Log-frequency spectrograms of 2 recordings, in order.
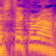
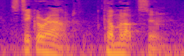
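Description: First: Said in the usual way. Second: Quiet sign-off. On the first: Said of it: "first sign-off take". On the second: Shown as a demonstration. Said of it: "repeat of sign-off, softer".

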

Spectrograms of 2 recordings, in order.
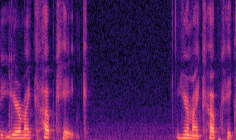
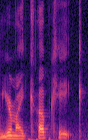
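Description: First: Soft swoony quote. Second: Softer, slow "You're my cupcake"; repeat it softer. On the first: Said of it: "He said". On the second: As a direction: savour "cupcake" quietly. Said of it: "Let me say that one more time". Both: Retold or imitated.

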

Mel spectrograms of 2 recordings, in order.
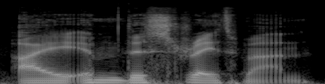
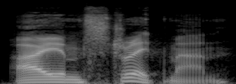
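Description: First: Low, slow mock Russian accent; bad Russian accent. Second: Slow mock Russian accent. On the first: Mocking the actor as too straight, bad Russian accent. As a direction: put on a heavy, slow Russian accent, softly. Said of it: "he has the terrible Russian accent". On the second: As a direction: echo it slowly in clichéd Russian English. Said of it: "he would say".

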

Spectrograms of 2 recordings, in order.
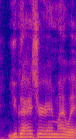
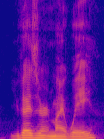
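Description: First: Higher, mildly heated retort; a touch of road rage; mock angry complaint. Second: Toned-down grumble; same words, temper coming down; a hint of a settling driver; calmer complaint. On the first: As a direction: imitate the irritated driver, lightly. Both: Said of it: "his tone started to go down".

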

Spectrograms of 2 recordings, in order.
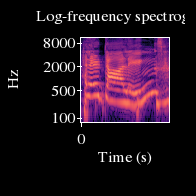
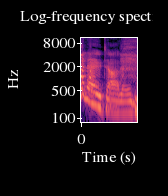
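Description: First: Slow, louder, husky-toned greeting; femme fatale. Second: Femme fatale. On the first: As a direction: draw it out like a film siren. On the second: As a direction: purr it like a screen siren. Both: Acted. Sultry greeting game.

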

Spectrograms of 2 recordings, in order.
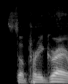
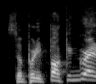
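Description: First: Said in the usual way. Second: Higher and louder on the repeat, pushing the upbeat line; emphatic repeat. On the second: Retold or imitated. Bartender cheering up a regular, emphatic and louder. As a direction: pump it up, lean hard on great.

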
